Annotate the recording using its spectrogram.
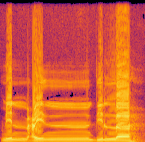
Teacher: Kemudian pada lafal min indillah ada nun sukun bertemu dengan huruf dal, maka ada nun ketemu huruf dal, maka dinamakan dengan bacaan ikhfa. Cara membacanya samarkan suara nunnya kepada makhraj daripada huruf dal.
